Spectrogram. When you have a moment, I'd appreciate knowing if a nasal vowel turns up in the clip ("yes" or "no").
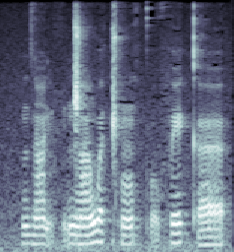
yes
